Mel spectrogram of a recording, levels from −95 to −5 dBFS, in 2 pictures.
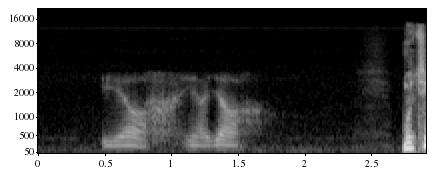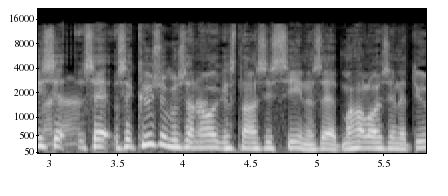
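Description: No technical faults can be heard anywhere in the recording. Nothing in the speech points to a problem in how it was captured, processed or delivered.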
